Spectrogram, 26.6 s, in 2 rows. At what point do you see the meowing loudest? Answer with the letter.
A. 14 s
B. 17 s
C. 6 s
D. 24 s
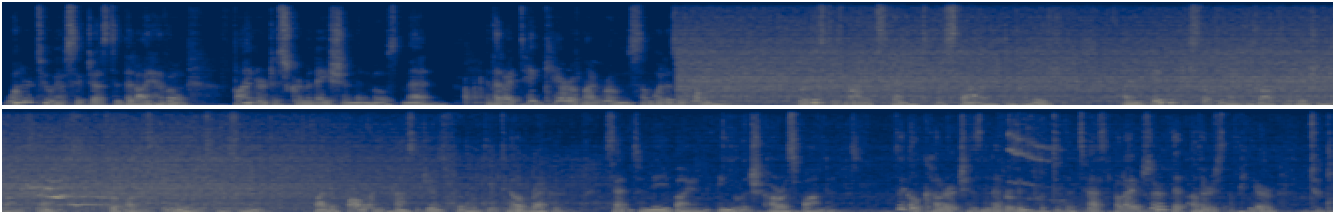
A.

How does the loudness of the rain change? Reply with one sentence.
The volume of the rain goes down.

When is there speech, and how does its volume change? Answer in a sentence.
The speech can be heard from 0.0 to 26.5 s, at a steady volume.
